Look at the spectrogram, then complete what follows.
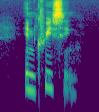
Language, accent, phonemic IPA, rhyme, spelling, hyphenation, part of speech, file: English, US, /ɪnˈkɹiːsɪŋ/, -iːsɪŋ, increasing, in‧creas‧ing, adjective / verb / noun, En-us-increasing.ogg
- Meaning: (adjective) On the increase; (verb) present participle and gerund of increase; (noun) An increase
